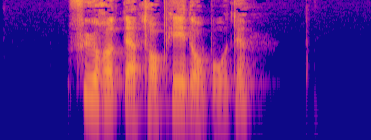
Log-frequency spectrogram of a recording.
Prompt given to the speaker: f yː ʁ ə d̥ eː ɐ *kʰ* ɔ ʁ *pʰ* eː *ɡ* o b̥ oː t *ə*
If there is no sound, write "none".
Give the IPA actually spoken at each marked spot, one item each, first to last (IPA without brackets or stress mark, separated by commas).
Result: tʰ, pʰ, d, ə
